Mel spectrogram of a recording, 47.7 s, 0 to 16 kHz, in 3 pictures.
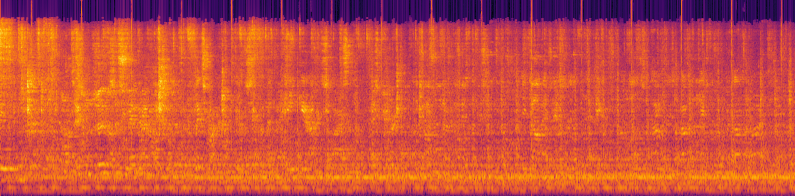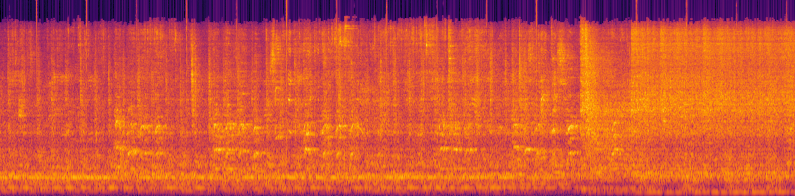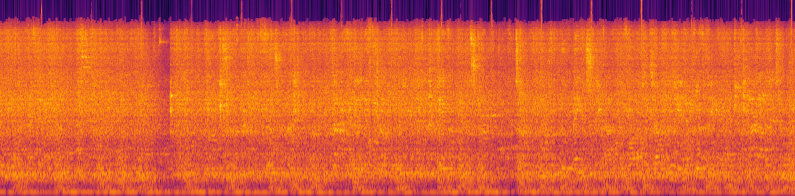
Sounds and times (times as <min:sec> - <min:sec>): Speech: 0:00.0 - 0:47.7.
